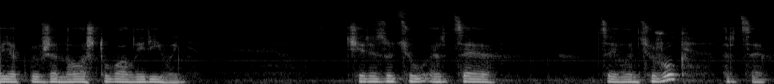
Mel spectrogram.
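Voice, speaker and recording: A man with a soft-edged, dark voice talks slowly through an informal technical explanation. He goes step by step, haltingly, like a hobbyist presenter. There is faint noise behind him. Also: mid-range voice. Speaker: electronics repair hobbyist presenter.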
